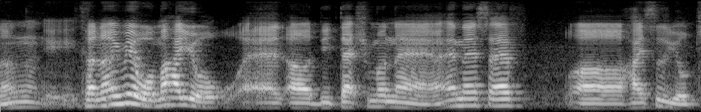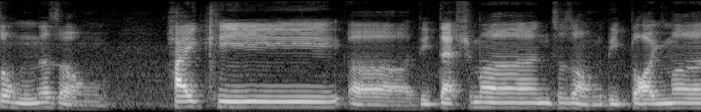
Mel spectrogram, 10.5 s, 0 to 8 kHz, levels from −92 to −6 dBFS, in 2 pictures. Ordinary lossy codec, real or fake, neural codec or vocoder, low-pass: none; real; none; none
